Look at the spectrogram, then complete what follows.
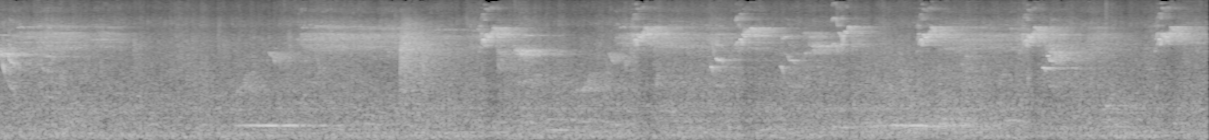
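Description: Assorted aviary birds calling: high, thin calls that sweep down in pitch, sparse at first and coming thick and fast from about four seconds in, with a brief low note twice.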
